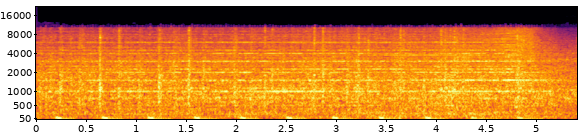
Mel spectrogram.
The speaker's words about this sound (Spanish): Una inauguración que terminó así, con un espectáculo pirotécnico y la ovación que escuchan.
